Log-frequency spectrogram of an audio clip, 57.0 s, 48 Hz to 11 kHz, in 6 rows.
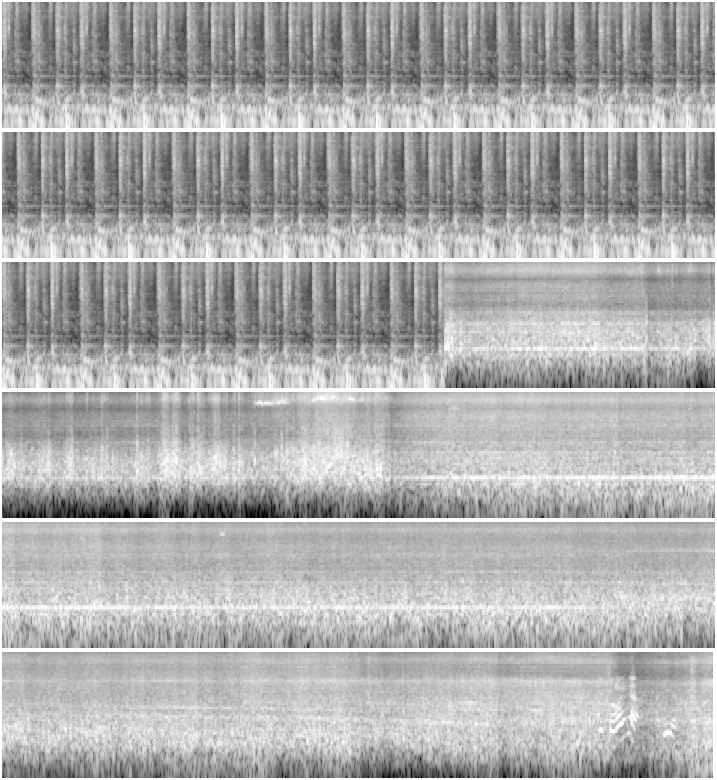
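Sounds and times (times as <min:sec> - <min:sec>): motorcycle engine cruising: 0:00.0 - 0:57.0
wind and road noise: 0:00.0 - 0:57.0.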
